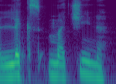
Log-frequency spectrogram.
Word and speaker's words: Lex Machina: Hay otra que se llama Lex Machina, o lex machina sería la pronunciación del latín.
